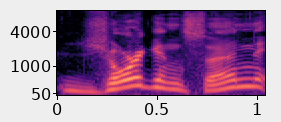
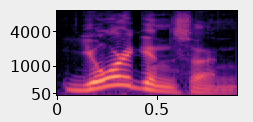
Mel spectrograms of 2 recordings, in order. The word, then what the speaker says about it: Jorgensen: And even today, over in Europe, you don't speak of Mr. Jorgensen, it is Mr. Jorgensen, even though it's spelled with a J.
